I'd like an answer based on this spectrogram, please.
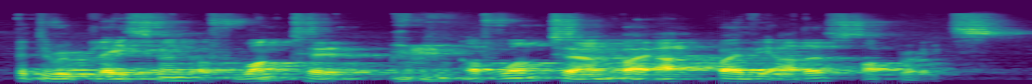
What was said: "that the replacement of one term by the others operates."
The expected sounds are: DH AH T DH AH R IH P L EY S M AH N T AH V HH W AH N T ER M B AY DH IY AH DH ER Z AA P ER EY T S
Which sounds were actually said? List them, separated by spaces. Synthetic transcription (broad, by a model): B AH T DH AH R IH P L EY S M AH N T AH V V W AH N T ER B B AY DH IY AH DH ER Z AA P ER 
